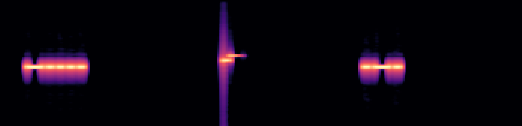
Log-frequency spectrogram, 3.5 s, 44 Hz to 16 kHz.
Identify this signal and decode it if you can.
Morse code, heard as a keyed tone, about 36 wpm, 700 Hz. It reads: 6 R
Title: Single Letter-Number 35wpm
